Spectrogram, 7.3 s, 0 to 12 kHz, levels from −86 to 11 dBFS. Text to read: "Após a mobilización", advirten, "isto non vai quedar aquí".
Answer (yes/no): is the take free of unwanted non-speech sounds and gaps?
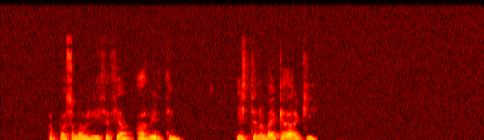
yes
